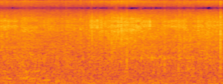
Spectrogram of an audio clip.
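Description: Beef stew sizzles in a solid frying pan over a campfire of big logs, a steady close hiss with faint crackles and no voices.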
